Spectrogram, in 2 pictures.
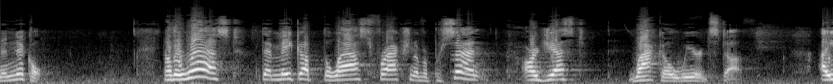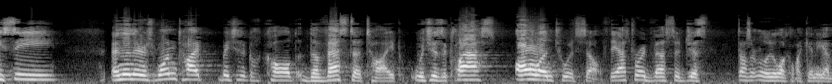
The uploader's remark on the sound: Recorded 2007 Nov 26 in 1000 McPherson Lab on the Columbus campus of The Ohio State University.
